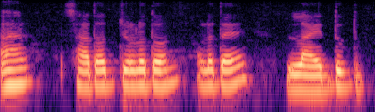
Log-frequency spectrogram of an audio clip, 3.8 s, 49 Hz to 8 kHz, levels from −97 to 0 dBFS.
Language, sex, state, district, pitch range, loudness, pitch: Chakma, male, Tripura, Unakoti, 155-175 Hz, -15 LUFS, 165 Hz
